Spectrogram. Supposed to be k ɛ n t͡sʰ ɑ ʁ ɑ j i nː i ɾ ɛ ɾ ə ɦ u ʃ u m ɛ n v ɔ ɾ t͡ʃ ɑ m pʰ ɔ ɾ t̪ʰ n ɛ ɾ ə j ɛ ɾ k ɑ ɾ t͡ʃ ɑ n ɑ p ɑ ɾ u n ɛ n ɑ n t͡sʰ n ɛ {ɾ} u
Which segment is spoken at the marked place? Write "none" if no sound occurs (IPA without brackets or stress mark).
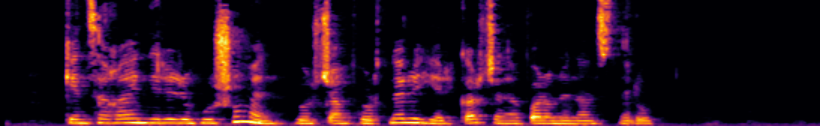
l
